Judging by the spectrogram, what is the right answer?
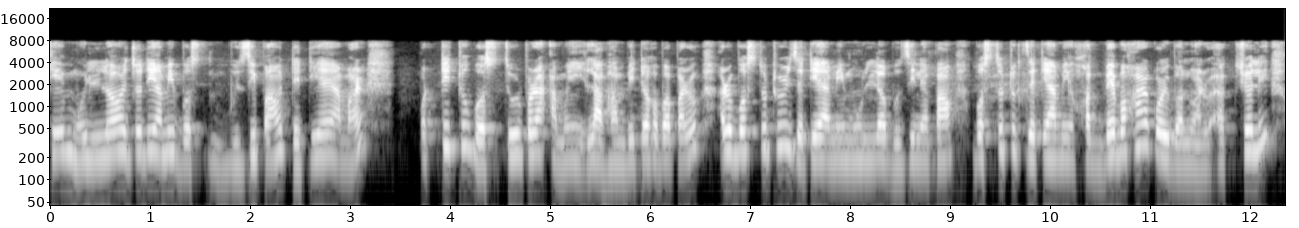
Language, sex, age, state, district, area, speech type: Assamese, female, 45-60, Assam, Dibrugarh, urban, spontaneous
